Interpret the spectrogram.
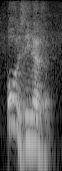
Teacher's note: الإكس أصبح زاد، سمعنا زاد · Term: liaison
